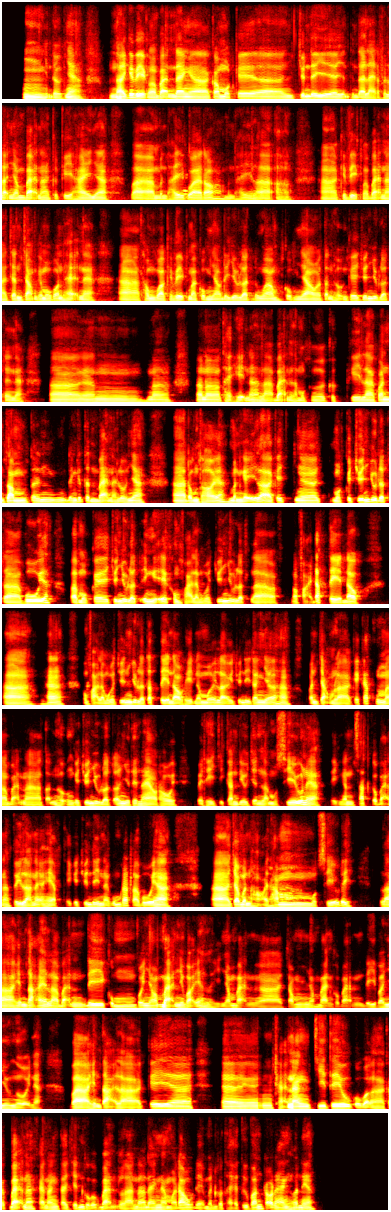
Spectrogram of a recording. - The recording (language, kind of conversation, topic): Vietnamese, advice, Làm sao quản lý ngân sách và thời gian khi du lịch?
- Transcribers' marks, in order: other background noise; unintelligible speech; tapping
